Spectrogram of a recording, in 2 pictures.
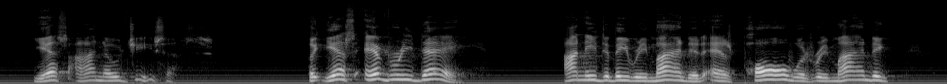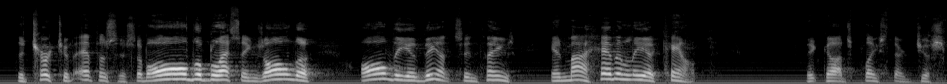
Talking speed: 125 wpm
